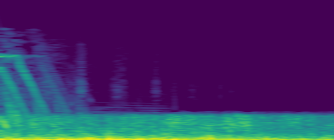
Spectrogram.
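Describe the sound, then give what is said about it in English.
A plane crash explosion sound effect: a brief descending whine at the start gives way to a loud, sustained, roaring rumble that fills the short clip without letting up. “Kind of a plane crash.”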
